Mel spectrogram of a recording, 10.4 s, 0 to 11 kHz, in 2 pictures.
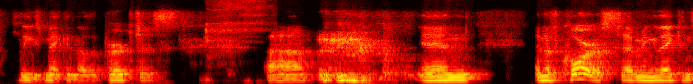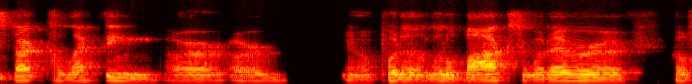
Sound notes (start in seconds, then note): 2.3 clears throat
